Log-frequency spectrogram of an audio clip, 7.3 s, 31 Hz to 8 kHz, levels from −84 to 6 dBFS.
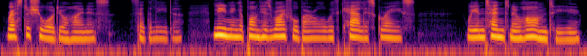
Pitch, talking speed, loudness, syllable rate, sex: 195 Hz, 170 wpm, -19 LUFS, 5.6 syllables/s, female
